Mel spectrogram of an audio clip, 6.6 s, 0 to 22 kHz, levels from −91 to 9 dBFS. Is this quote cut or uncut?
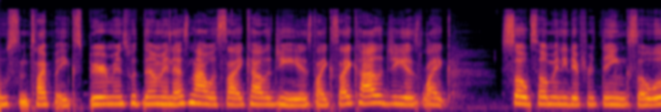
cut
